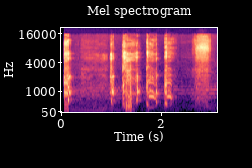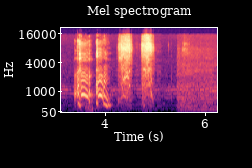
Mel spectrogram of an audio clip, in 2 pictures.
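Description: A run of about ten short, harsh, partly voiced coughs in quick bursts, with faint room noise between them; repeated coughing.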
